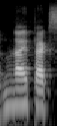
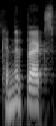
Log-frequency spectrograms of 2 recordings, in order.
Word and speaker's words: Knipex: first of all uh knifex is is pronounced knipex because it's german and that's how they pronounce it um and then we're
